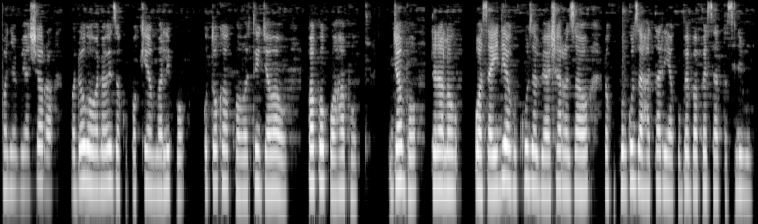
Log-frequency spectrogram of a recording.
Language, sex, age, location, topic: Swahili, female, 36-49, Wajir, government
